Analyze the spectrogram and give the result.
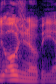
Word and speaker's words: Ogunjobi: Yeah, I thought particularly Reader and Ogunjobi. Is that how you say it? – Yeah, in Ogunjobi, yeah.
